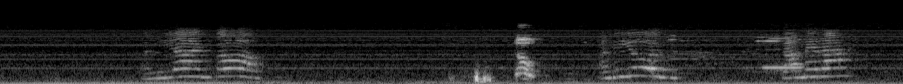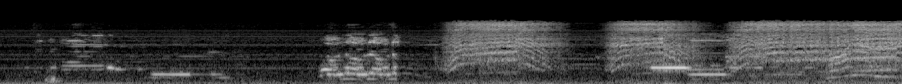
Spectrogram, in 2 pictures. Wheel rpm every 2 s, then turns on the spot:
0, 0, 0, 0, 0, 0, 10, 60, 110.
none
